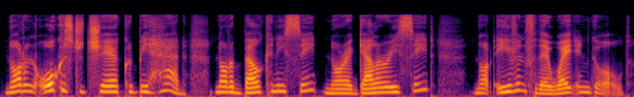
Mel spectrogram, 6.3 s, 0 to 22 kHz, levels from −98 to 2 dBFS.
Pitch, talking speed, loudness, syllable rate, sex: 210 Hz, 210 wpm, -20 LUFS, 5.2 syllables/s, female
